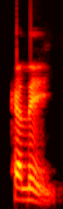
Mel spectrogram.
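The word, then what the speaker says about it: Calais: ক্যালেই। দেখো, এই উচ্চারণ কিন্তু ক্যালিস নয়, ক্যালে নামক স্থানে যখন যাচ্ছিলেন তখন তার মাঝখানে একটা ব্রিজ পড়ে।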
